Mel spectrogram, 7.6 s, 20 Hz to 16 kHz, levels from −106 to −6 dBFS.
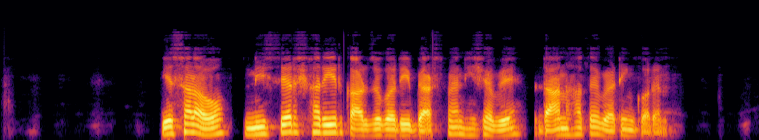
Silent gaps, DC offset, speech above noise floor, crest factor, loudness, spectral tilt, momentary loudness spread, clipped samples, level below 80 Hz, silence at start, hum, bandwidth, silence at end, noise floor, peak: none; under 0.1%; 54 dB; 16 dB; -17 LUFS; -10.5 dB/octave; 8 LU; under 0.1%; -58 dBFS; 1.6 s; none; 4.2 kHz; 0.9 s; -70 dBFS; -2 dBFS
